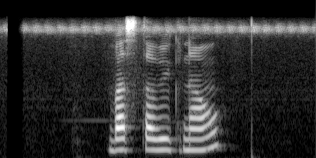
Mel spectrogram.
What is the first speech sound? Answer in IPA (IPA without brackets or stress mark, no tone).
b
